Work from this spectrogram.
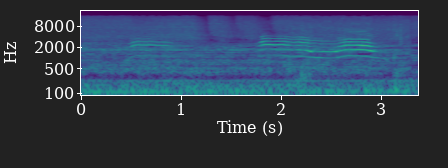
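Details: A kitten, malnourished and now three months into recovery, still not friendly, gives three high meows: a short one, then two longer wavering calls that rise and fall in pitch, over a steady low background hum.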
